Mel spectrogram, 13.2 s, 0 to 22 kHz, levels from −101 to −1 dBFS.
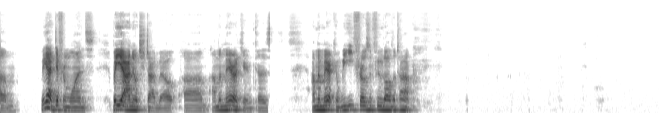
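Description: Nothing stood out as a technical fault anywhere in this speech recording on listening.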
